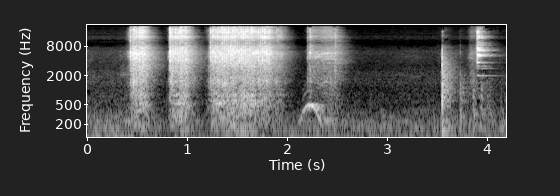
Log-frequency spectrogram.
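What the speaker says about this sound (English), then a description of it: "So I'm going to take my impact here." An impact wrench loosens the connecting rod cap bolts on a Ford 428 engine. Several short, close rattling bursts come in quick succession, then pause, then two more brief bursts.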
